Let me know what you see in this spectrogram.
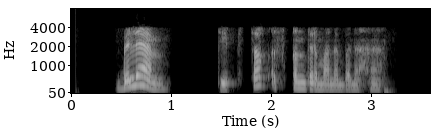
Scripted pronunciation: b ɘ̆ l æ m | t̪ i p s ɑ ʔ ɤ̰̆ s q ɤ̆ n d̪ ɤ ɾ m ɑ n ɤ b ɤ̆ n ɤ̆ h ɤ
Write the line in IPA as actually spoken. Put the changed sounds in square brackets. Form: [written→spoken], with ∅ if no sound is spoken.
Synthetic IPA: b ɘ̆ l æ m | t̪ i p s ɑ [ʔ→q] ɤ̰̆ s q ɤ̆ n d̪ ɤ ɾ m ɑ n ɤ b ɤ̆ n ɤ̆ h ɤ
